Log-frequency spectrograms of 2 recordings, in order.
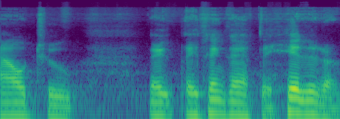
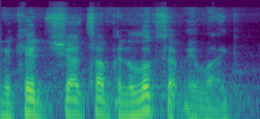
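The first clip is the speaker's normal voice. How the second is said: plain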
